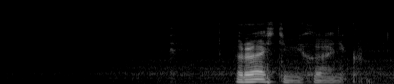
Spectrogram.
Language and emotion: Russian, neutral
